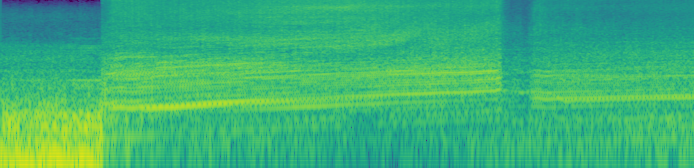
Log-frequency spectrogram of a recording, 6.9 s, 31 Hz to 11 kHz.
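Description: A supercharged V8 muscle car accelerates hard alongside, heard from a nearby car.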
